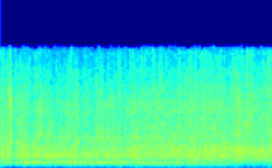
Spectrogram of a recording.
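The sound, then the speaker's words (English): A studio audience at the Radio Theatre in Broadcasting House claps steadily to welcome the four panellists of Just a Minute, a dense, even wash of applause holding at a constant loud level for the whole few seconds, with no voices standing out. “Will you please welcome all four of them?”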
